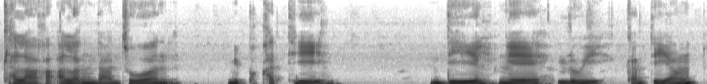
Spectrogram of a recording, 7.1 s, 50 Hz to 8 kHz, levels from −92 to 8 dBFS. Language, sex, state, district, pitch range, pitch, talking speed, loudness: Mizo, male, Mizoram, Aizawl, 100-130 Hz, 115 Hz, 110 wpm, -16 LUFS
